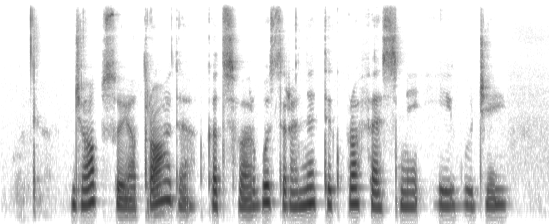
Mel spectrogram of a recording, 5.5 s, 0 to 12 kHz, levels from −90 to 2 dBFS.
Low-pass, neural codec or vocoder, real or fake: 10.8 kHz; none; real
